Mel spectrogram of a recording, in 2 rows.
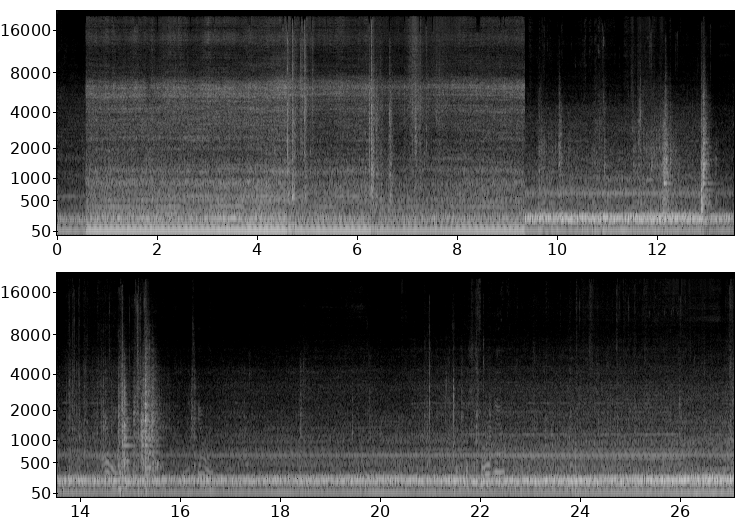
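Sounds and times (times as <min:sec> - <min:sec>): diesel engine running: 0:00.0 - 0:27.0.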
